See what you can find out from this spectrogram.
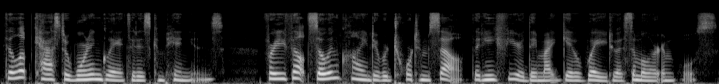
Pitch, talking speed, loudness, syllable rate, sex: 210 Hz, 225 wpm, -18 LUFS, 6.1 syllables/s, female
